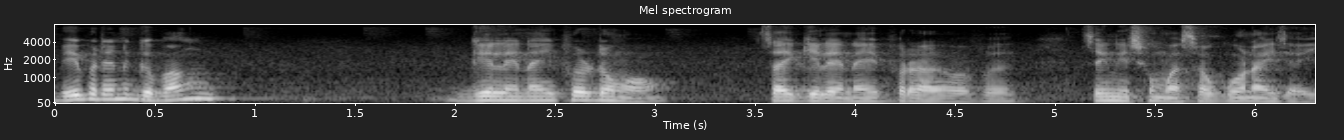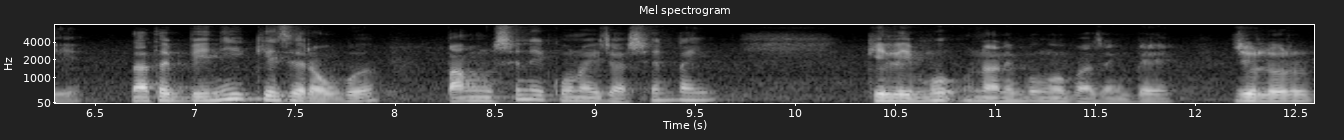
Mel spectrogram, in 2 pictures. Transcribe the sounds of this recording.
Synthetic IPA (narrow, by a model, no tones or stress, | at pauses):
bebʰadenɯɡɯbaŋ | ɡelenajpʰɯɾdɔŋaw | z̥ajɡelenajpʰɯɾawabɯ | ziŋnisɔŋmasawɡɔnajzaje | natʰabinikezeɾawbɯ | baŋsɯnikɔwnajzasɯnːaj | ɡ̥elimuɯnanibɯŋɯbazɯŋbe | zulɯɾ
